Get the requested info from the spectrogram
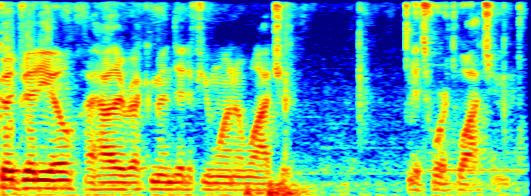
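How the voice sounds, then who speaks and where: A man's fairly low, monotone, flat voice comes through over noticeable background noise. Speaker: weight-loss surgery patient. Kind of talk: casual talk to camera. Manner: hesitant, conversational.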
